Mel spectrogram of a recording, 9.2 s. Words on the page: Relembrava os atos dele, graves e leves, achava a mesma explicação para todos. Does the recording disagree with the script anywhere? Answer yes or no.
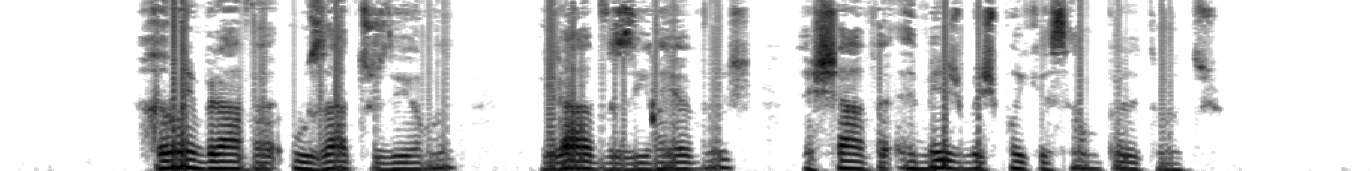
no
